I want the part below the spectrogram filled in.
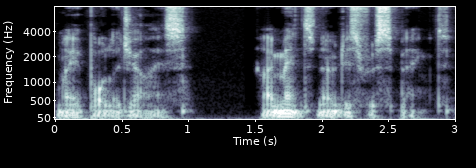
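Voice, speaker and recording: A man's voice: normal speed, a bit bright, natural voice. A man playing a loyal guard in a crime syndicate for an audio drama, speaking earnestly and with formal deference. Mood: apologetic. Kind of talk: audio drama roleplay acting.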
